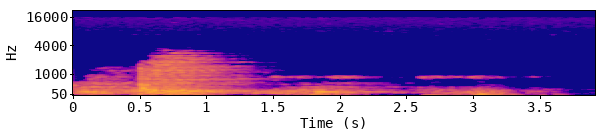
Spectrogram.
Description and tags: tin plate trembling
tin, plate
